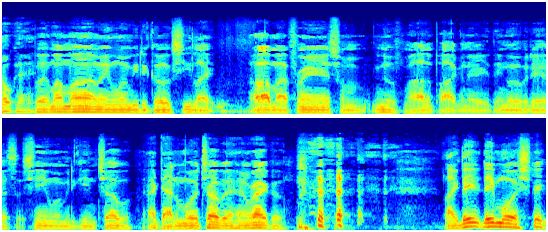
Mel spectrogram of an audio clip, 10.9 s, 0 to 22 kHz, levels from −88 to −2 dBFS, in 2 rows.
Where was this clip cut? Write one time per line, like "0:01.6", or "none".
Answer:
0:06.8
